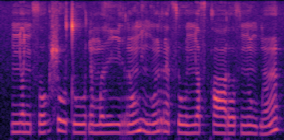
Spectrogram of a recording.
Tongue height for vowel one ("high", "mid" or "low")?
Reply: low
